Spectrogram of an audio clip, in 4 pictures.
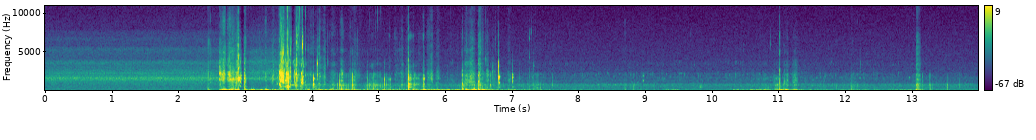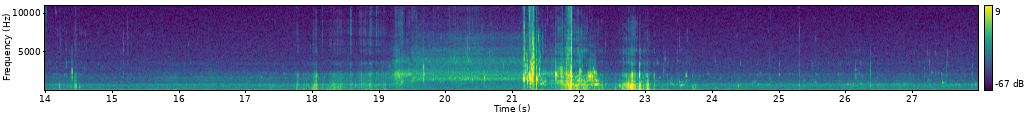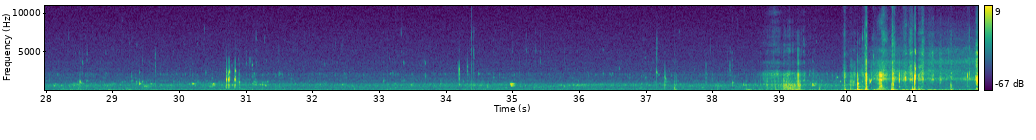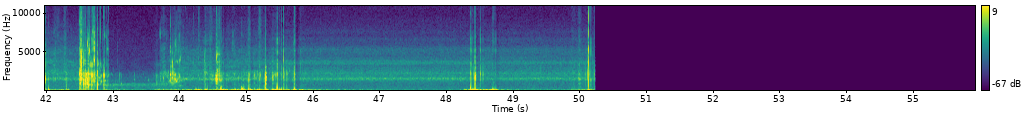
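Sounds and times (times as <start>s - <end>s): water splashing: 2.4s - 13.4s, 17.8s - 31.7s, 36.4s - 46.9s
water gurgling underwater: 2.6s - 7.5s, 21.2s - 25.0s, 25.9s - 31.6s, 38.3s - 45.9s.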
